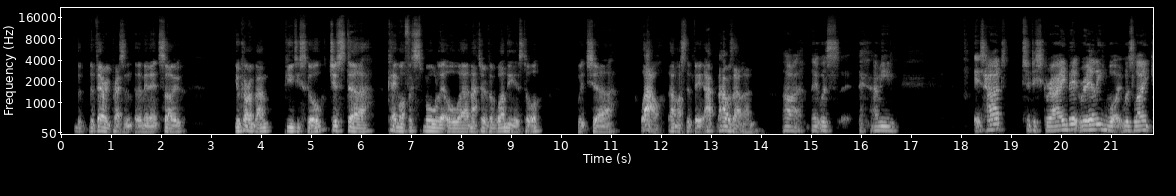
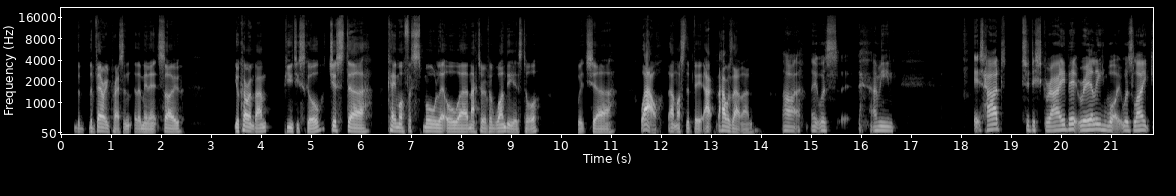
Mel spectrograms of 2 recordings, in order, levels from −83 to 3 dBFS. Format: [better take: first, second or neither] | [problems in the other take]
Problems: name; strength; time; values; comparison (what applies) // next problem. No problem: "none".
second | room echo; very slight; dies away in 0.2 s // off-mic speech; far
